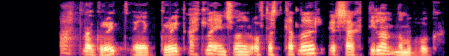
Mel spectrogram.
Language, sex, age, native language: Icelandic, male, 40-49, Icelandic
